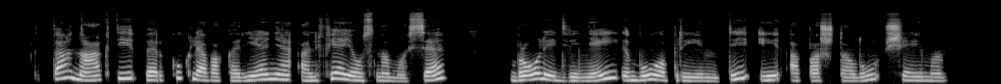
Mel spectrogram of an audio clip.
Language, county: Lithuanian, Panevėžys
